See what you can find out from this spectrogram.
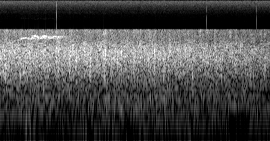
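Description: A sustained round of applause from a crowd for an outstanding team, dense steady clapping that holds at an even, fairly loud level for several seconds with no voices over it.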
